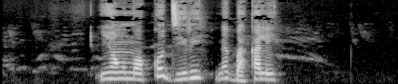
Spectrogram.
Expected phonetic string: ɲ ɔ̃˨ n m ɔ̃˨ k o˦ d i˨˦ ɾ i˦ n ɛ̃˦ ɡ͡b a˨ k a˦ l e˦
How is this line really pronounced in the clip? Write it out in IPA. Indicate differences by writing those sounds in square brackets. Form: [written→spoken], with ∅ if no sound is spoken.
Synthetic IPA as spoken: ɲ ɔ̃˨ [n→ŋ] m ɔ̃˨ k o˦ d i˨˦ ɾ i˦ n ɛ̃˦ ɡ͡b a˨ k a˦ l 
